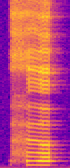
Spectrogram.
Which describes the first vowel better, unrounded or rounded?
unrounded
